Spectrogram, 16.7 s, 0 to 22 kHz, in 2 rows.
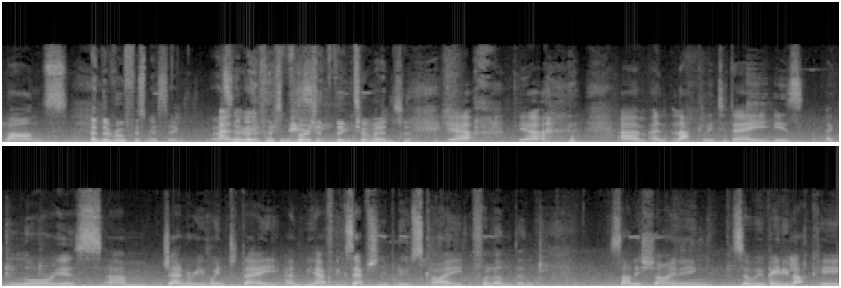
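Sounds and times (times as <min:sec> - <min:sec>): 
low rumble of busy city road traffic in London: 0:00.0 - 0:16.7
speech: 0:00.0 - 0:16.7
woman laughing outdoors at a roofless church ruin in London: 0:02.3 - 0:03.5, 0:04.5 - 0:05.9.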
